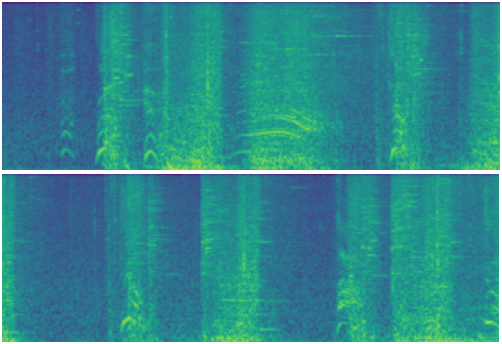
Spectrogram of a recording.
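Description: An axe strikes with heavy, crunching thuds.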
